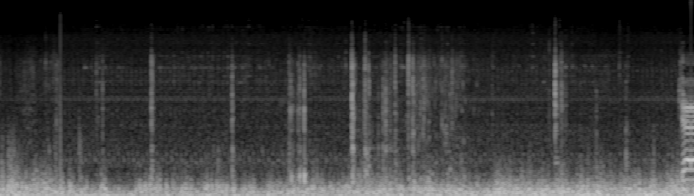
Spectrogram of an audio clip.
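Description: Steady low wind rumble on the microphone, with scattered light clicks and taps from fishing tackle and a just-landed catfish being handled on a kayak.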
